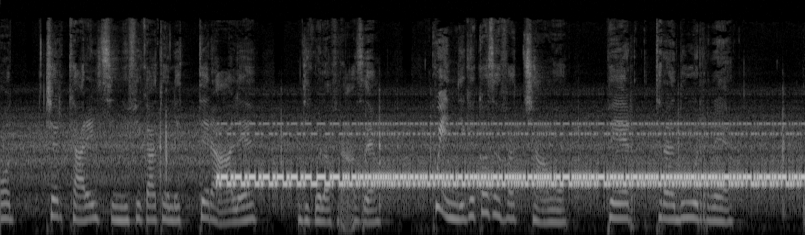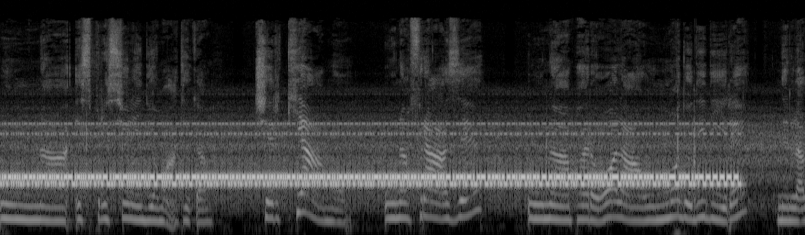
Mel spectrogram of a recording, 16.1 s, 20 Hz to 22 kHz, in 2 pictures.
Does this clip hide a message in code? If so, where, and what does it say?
Yes: NAVTEX (SITOR-B), 100 baud, 170 Hz shift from 2.2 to 15.5 s, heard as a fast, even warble, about 910 Hz centre, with static crashes and speech in Italian. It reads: THE MOST IMPORTANT ONE IS THAT THE QUALITY OF INCLUDED STUDIES WAS NOT OPTIMAL.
